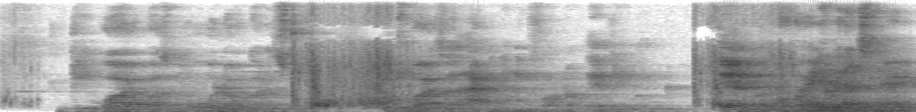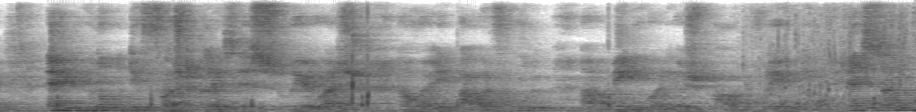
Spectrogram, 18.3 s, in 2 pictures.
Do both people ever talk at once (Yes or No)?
Yes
